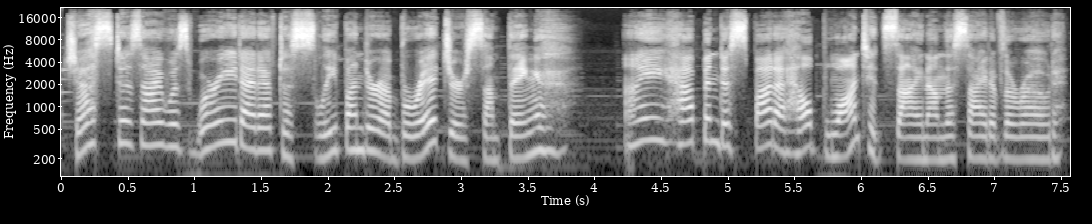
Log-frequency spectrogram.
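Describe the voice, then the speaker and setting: A proud, guarded ex-commander, voiced by a woman speaks in a high, lively voice. She is wry and easily flustered, and faint game music plays under her lines. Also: normal speed, close to an everyday voice. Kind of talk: video game voice acting.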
